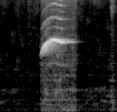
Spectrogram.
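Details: Unusual-voiced sooty-headed bulbul giving one drawn-out whistle that climbs steadily in pitch, clean and clear against silence.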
